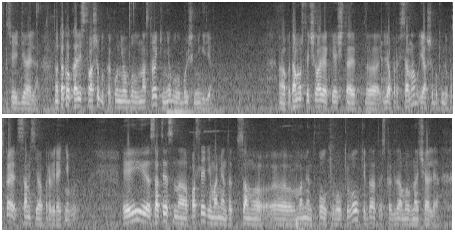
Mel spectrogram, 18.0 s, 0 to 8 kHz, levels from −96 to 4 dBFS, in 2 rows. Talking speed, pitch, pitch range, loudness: 165 wpm, 115 Hz, 105-125 Hz, -20 LUFS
